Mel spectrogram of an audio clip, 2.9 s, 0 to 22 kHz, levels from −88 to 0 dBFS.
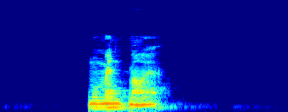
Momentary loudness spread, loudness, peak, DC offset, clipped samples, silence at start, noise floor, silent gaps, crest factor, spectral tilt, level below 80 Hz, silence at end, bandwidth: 12 LU; -27 LUFS; -10 dBFS; under 0.1%; under 0.1%; 0.9 s; -84 dBFS; none; 20 dB; -8 dB/octave; -62 dBFS; 1.25 s; 7.2 kHz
